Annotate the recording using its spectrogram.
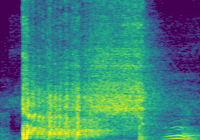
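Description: Pneumatic wrench on an air hose running in one burst of just over a second, driving a bolt into the Mustang's rear subframe. It starts abruptly just after the start and cuts off suddenly.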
